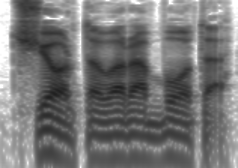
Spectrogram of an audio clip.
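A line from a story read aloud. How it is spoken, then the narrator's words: Grumbling. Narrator (Russian): ворчал Гуннар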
